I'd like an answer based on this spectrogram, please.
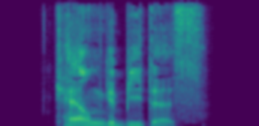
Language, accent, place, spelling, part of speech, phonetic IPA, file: German, Germany, Berlin, Kerngebietes, noun, [ˈkɛʁnɡəˌbiːtəs], De-Kerngebietes.ogg
- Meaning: genitive of Kerngebiet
